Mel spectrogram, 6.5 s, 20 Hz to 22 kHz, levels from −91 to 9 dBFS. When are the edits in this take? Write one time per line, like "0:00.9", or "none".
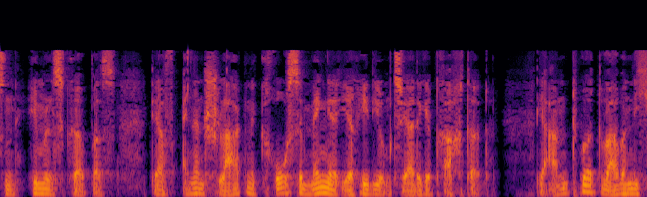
0:05.3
